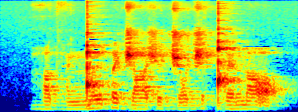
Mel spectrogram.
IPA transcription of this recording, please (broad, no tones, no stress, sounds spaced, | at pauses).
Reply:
ɦ ɑ dʱ æ ŋ͡ǃ ʊː p ɛ d͡ʒ ɑː ʃ ə d͡ʒ ɔ d͡ʒ ʌ ǃʰ ɛ n ɑ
